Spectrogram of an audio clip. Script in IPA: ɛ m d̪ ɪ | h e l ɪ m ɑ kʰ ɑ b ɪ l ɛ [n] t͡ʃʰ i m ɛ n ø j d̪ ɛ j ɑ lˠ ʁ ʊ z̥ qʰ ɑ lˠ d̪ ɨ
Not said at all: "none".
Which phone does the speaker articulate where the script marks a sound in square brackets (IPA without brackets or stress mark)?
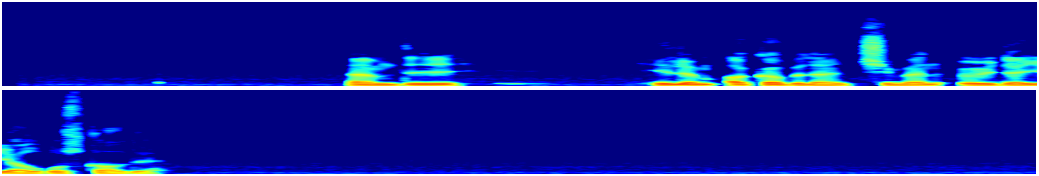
n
